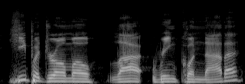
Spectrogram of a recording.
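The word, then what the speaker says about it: Hipódromo La Rinconada: and correct me if I I say the name wrong but hippodromo La rinonada is that how you pronounce it that's correct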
